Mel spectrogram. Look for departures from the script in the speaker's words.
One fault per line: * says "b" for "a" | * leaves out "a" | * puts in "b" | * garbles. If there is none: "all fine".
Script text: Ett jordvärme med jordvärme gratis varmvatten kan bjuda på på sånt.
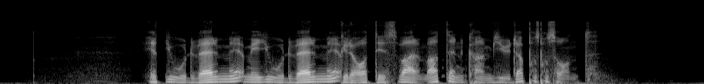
all fine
